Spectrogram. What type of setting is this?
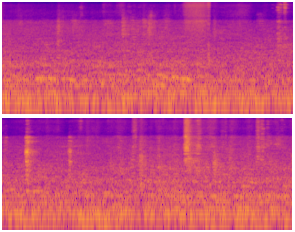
restaurant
